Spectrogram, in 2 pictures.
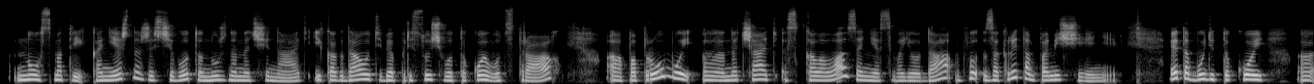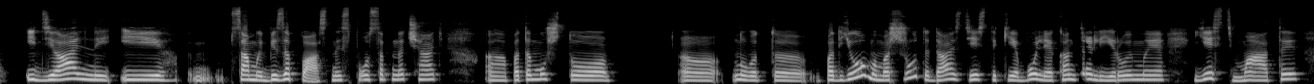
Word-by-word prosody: Ну, 215 +2 +3
смотри, 205 -4 -3
конечно 215 +10 0
же, 220 -5 -2
с 190 - -2
чего-то 200 +2 0
нужно 200 +2 0
начинать, 180 -3 -2
и, 200 - -1
когда 195 +1 0
у 235 - +4
тебя 195 -5 -1
присущ 215 +5 -2
вот 185 -1 -2
такой 185 +5 +1
вот 170 -1 -3
страх, 195 - -2 0.5
э, 195 -2 0
попробуй, 245 - +2
э, 195 -2 0
начать 215 +3 0
скалолазание 195 - 0
своё, 175 -1 -3
да, 185 - -1 0.2
в 275 - +1
закрытом 235 +7 0
помещении. 200 -2 -1 0.5
Это 275 0 +4
будет 230 +1 +1
такой, 215 0 +3 0.3
э, 195 -1 -2 0.2
идеальный 215 -1 +4
и, 215 -2 +3 0.2
м, - - -5 0.2
самый 215 -3 +3
безопасный 210 -1 +2
способ 220 +3 -3
начать, 230 0 -2 0.4
э, 190 -2 -2
потому 220 +4 +2
что, 200 -5 +1 0.6
э, 180 -2 0 0.2
ну, 215 +1 +1
вот 190 -1 -2 0.6
подъемы, 240 - +3
маршруты, 210 - -1
да, 200 +6 +1
здесь 225 0 -2
такие 200 -3 -2
более 200 0 +2
контролируемые, 215 0 0 0.3
есть 255 +4 -2
маты, 190 +7 0
205 Hz, 120 wpm, -22 LUFS, 190-230 Hz, 0.6 s, у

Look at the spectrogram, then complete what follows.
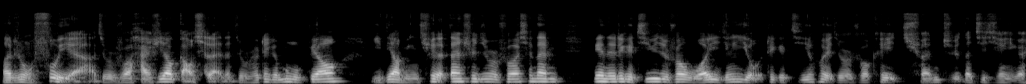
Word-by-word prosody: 呃， 105 0 +3
这 105 - -5
种 115 - -1
副 - - +1
业 - - +1
啊， - - -4
就 - - -8
是 - - -7
说 - - 0
还 80 - -1
是 125 +11 -6
要 130 - +9
搞 125 - -1
起 - - -6
来 - - -1
的， - - -9
就 100 - -11
是 95 - -12
说 100 - -7
这 120 +3 -5
个 110 - -2
目 115 -1 -2
标 125 +4 +5 0.3
一 100 - -12
定 115 - -4
要 115 - +8
明 90 -1 -8
确。 90 - +1
但 135 -1 +5
是 135 0 -3
就 125 0 -3
是 120 - -1
说 125 +3 +2
现 125 +2 -5
在 135 0 +5 0.5
面 140 0 +5
对 130 - +4
这 135 - +2
个 120 - +2
机 105 +5 -5
遇， 135 - +6
就 125 - 0
是 - - -2
说 120 +1 +5
我 105 - +4
已 115 -1 +2
经 115 +3 -4
有 110 -3 -2
这 115 - -9
个 105 - -7
机 110 +2 -8
会， 115 +1 -3
就 100 - -8
是 95 - -7
说 100 +2 -6
可 105 - -10
以 105 - -3
全 105 +5 -7
职 105 -5 -13
地 - - -3
进 - - -13
行 95 - -11
一 85 - -12
个 - - -5
115 Hz, 375 characters per minute, -23 LUFS, 105-125 Hz, 0.5 s, 要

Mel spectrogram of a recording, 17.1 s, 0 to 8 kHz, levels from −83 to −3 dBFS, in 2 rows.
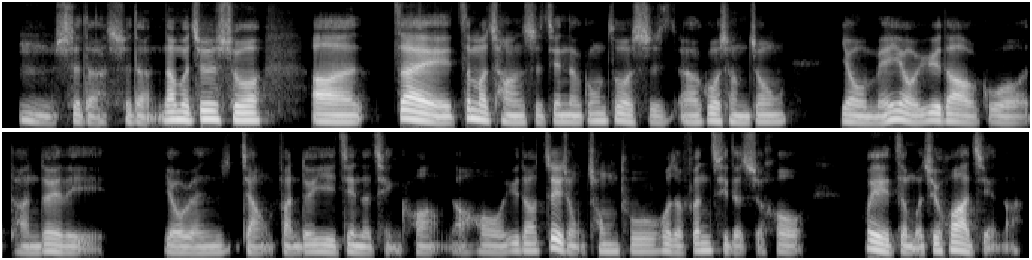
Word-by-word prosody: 嗯， 110 -8 -7
是 - - -3
的 - - -7
是 - - -6
的。 - - -4
那 135 +1 +4
么 140 -1 +6
就 130 +4 +3
是 150 - +7
说， 130 -2 +5 0.4
呃， 110 -2 +6 0.2
在 130 -11 +9
这 165 - 0
么 140 -4 +5
长 110 -4 -1
时 105 +1 -5
间 110 +3 -3
的 105 -1 -1
工 120 +3 -4
作 120 -2 0
时 105 -1 -4 0.2
呃， 105 -1 -3
过 120 +1 0
程 105 -3 -3
中， 110 +2 -4 0.4
有 110 -4 0
没 95 +8 0
有 120 -7 +3
遇 125 +4 +1
到 115 -5 +2
过 95 -1 -6
团 95 -1 -9
队 115 0 -1
里 100 -1 -8 0.4
有 95 0 -3
人 95 +1 -5
讲 95 - -7
反 - - -7
对 110 0 -4
意 110 -2 -3
见 100 +1 -4
的 95 -1 -4
情 - - -11
况， - - -10
然 - - -13
后 105 -3 -8
遇 120 +3 -6
到 120 -1 -3
这 155 +7 +3
种 105 -7 -5
冲 115 +3 -8
突 110 0 -7
或 120 +1 -4
者 105 -3 -4
分 120 +5 -3
歧 125 +1 -5
的 - - -7
时 - - -7
候， - - -7 0.5
会 135 -8 +5
怎 105 +1 -5
么 - - -4
去 110 +5 -3
化 125 +1 +4
解 105 - -5
呢？ - - -18
110 Hz, 230 characters per minute, -23 LUFS, 100-125 Hz, 0.5 s, 在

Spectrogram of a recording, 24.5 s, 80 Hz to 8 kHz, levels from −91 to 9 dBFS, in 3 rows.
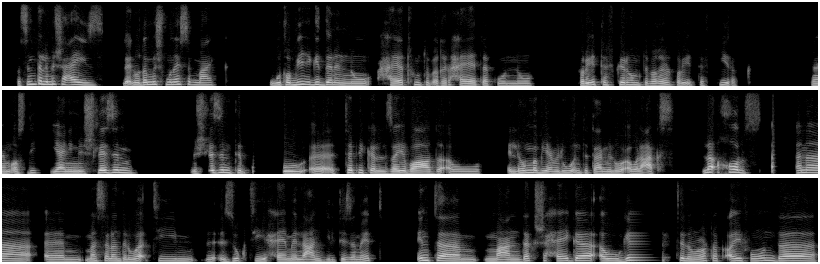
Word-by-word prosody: بس - - -5
أنت 255 +3 +2
اللي 250 -3 +4
مش 260 -1 -2
عايز، 210 -5 -1 0.2
لأنه 200 - +3
ده 215 - +4
مش 245 +1 -1
مناسب 245 0 -1
معاك، 200 0 -6 0.4
وطبيعي 210 +5 +2
جدًا 220 -2 +3
إنه 180 -3 -3
حياتهم 205 +3 -1
تبقى - - -4
غير 185 +3 -4
حياتك، 180 0 -1
وإنه 155 0 -6 0.5
طريقة 195 +5 +3
تفكيرهم 210 0 +1
تبقى 175 -3 -2
غير 185 +4 +1
طريقة 195 0 -4
تفكيرك، 190 +3 -6 0.7
فاهم 180 0 -1
قصدي؟ 200 +4 -5
يعني 175 0 +2
مش 180 +2 -3
لازم 220 -1 +6 0.6
مش 180 +2 -9
لازم 230 +2 +4
تبقوا 350 - -1
آآ - - 0
typical 220 -3 +1
زي 185 +3 +5
بعض، 185 -2 +7
أو 160 -1 -4 0.3
اللي 180 +3 +1
هُم 220 +1 +5
بيعملوه 195 0 0
أنت 200 0 -5
تعمله 175 0 0
أو - - +1
العكس، - - 0 0.3
لأ - - +5
خالص 245 -7 +1 0.3
أنا 215 -4 +1
آمم 170 -2 -3
مثلًا 195 +1 -1
دلوقتي 195 0 -3 0.3
زوجتي 195 0 -3
حامل، 180 -1 -2
عندي 180 +2 -1
التزامات، 180 +4 -5 0.4
أنت 220 -6 +5 0.2
ما 185 -2 +1
عندكش 180 +6 -1
حاجة، 220 +1 +3
أو 195 -1 +1
جِبت 255 +1 -5
لمراتك 205 +2 -1
آيفون، 215 +2 -1
ده 210 +1 +6
200 Hz, 155 wpm, -22 LUFS, 180-220 Hz, 0.7 s, بعض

